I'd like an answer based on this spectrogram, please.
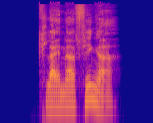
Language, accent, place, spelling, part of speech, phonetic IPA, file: German, Germany, Berlin, kleiner Finger, phrase, [ˌklaɪ̯nɐ ˈfɪŋɐ], De-kleiner Finger.ogg
- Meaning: little finger, pinky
